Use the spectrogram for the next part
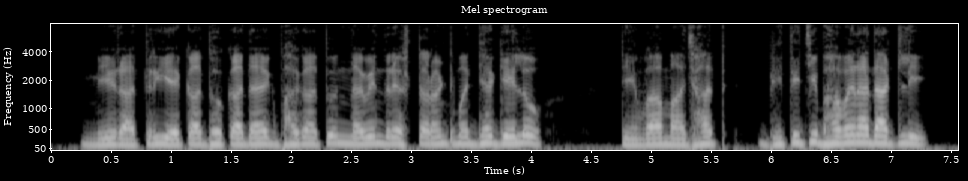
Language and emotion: Marathi, fearful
